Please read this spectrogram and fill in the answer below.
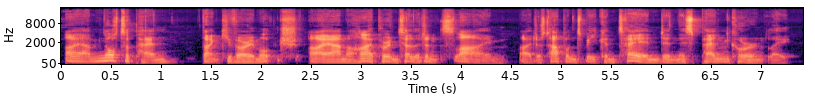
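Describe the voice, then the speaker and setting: A haughty, hyper-intelligent slime, acted out by a man in a comic audio drama. It speaks at a middling pitch with pompous condescension, as if all around it were lesser beings. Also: moderate pace, few pauses, fairly bright tone, lightly acted.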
